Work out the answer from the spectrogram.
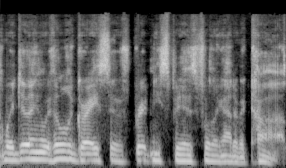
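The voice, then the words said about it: Australian accent. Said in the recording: “I'm in Australia. If people haven't worked out from the accent”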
